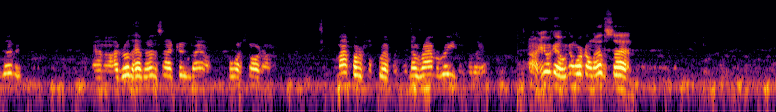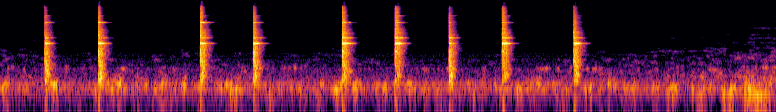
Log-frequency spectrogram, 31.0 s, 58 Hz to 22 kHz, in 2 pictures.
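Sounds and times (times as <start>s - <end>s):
hammer striking steel on anvil: 16.4s - 16.7s, 17.5s - 17.8s, 19.5s - 19.8s, 20.6s - 20.9s, 22.4s - 22.7s, 23.4s - 23.8s, 24.5s - 24.8s, 25.6s - 25.9s, 27.0s - 27.4s.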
